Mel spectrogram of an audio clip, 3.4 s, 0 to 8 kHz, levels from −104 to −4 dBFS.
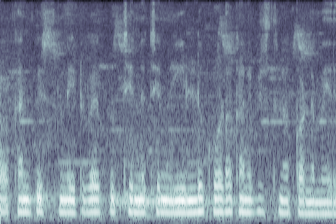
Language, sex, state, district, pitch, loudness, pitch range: Telugu, female, Andhra Pradesh, Sri Satya Sai, 165 Hz, -15 LUFS, 160-170 Hz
